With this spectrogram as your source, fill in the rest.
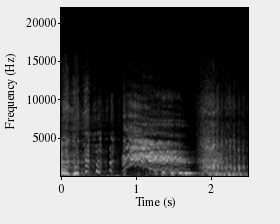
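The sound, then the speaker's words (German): A person imitates a horse's whinny, starting with quick wavering vocal bursts, then a loud breathy, trembling squeal that breaks off and returns as a rough, airy snort-like finish. “Du klangst gerade wie ein Pferd”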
